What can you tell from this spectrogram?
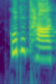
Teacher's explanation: I don't say Guten Tag because my D is very close to a T plosive · my d is very close to a t plosive i guess in general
